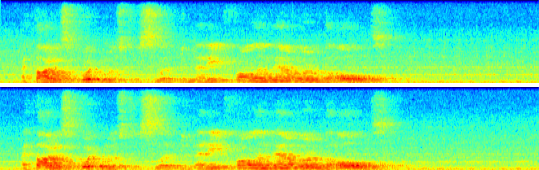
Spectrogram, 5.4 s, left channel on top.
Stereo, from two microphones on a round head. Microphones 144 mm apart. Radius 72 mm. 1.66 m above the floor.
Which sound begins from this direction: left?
A man speaking, at 0.2 s.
